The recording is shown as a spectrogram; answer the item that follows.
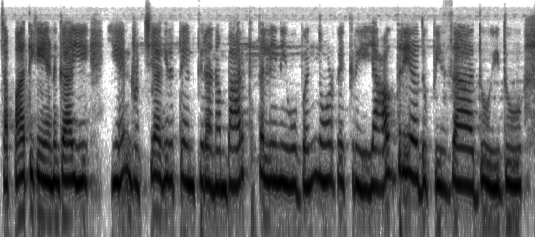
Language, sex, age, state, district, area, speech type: Kannada, female, 18-30, Karnataka, Tumkur, rural, spontaneous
